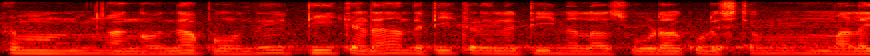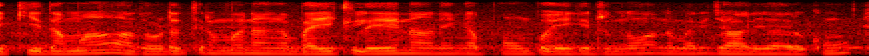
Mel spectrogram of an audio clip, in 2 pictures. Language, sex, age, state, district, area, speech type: Tamil, male, 18-30, Tamil Nadu, Thanjavur, urban, spontaneous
